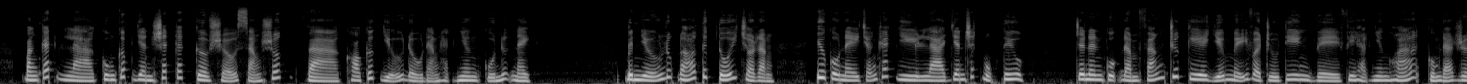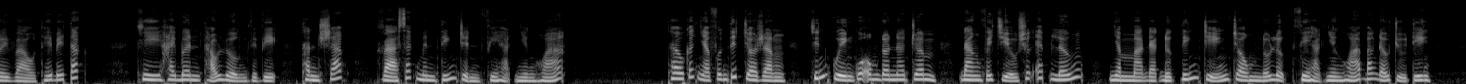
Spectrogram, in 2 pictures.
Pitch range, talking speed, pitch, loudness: 175-225 Hz, 245 wpm, 200 Hz, -24 LUFS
